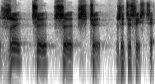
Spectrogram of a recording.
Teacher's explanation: Це дуже тверді шиплячі.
